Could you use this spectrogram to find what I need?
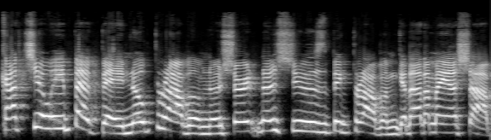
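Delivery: high-pitched mock Italian accent. Co-hosts joking about how a man sounds, Italian accent impression. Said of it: "That's what he sounds like".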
